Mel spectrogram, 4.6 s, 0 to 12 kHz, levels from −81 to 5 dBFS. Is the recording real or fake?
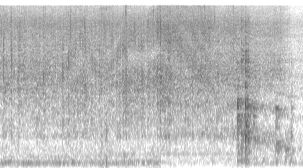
real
